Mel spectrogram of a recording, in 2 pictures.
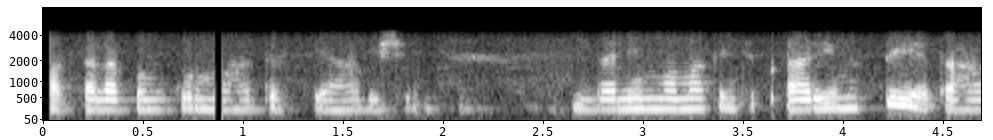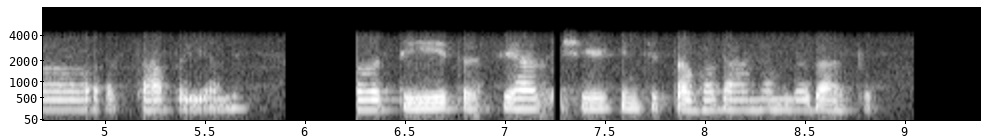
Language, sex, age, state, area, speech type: Sanskrit, female, 18-30, Assam, rural, conversation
